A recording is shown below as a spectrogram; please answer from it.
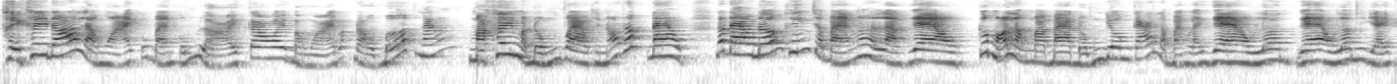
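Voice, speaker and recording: A woman with a high, light voice recounts a ghost story in an easy, conversational manner. She keeps turning to her listeners and acts out what each family member says. The sound bounces around an echoey room. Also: expressive, moderate pace, a bit bright.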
